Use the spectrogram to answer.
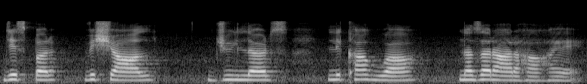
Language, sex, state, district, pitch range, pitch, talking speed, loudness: Hindi, female, Punjab, Kapurthala, 195-220 Hz, 205 Hz, 100 wpm, -16 LUFS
